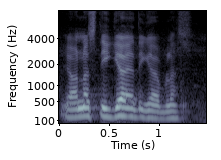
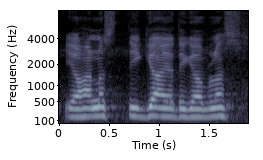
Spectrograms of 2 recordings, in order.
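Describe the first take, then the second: First: Said in the usual way. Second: Slow, drawn-out reference; carefully spelled-out Bible reference; slow, careful announcement. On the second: Shown as a demonstration. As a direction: read it out slowly and clearly. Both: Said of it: "sorry, sorry".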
